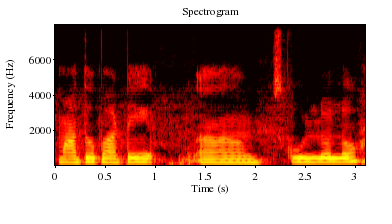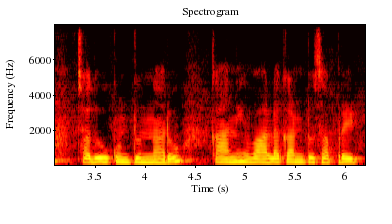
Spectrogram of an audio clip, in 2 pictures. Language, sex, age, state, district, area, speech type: Telugu, female, 18-30, Telangana, Siddipet, urban, spontaneous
